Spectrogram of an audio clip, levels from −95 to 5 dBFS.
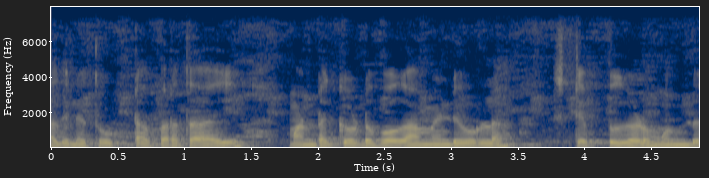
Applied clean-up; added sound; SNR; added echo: none; none; none; none.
